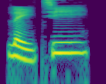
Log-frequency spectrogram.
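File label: "累积", Mandarin Chinese; chinese flashcards; hsk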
